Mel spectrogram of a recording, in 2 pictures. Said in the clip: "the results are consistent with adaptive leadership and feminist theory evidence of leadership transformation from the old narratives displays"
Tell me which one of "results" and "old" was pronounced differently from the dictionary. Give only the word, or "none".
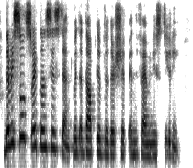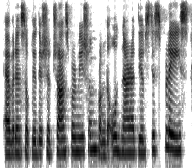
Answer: results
